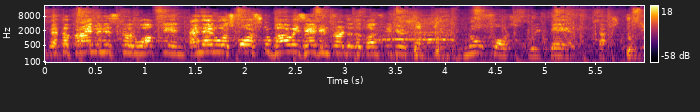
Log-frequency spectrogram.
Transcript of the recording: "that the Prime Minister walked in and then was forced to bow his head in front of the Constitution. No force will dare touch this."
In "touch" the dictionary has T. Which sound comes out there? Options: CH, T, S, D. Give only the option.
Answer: S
